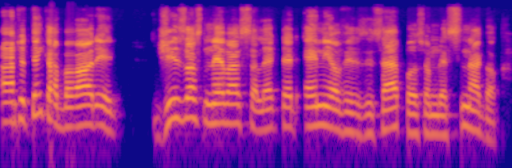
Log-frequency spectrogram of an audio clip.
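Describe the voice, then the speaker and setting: A man from Cameroon, a business consultant and former pastor, telling his testimony in casual conversation, animated and laughing often. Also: fairly high pitch, a little fast, dry recording. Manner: animated, laughing often, acts out his own quoted lines. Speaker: guest.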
